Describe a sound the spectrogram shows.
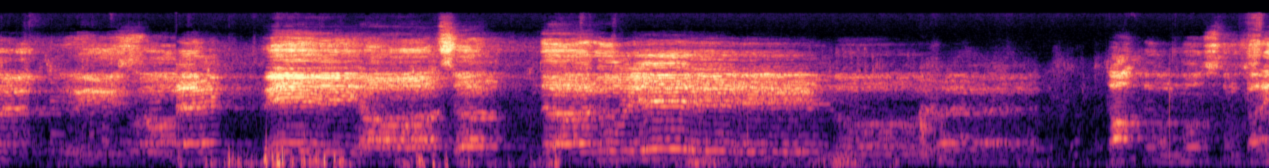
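A crowd of men and women sings together outdoors.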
